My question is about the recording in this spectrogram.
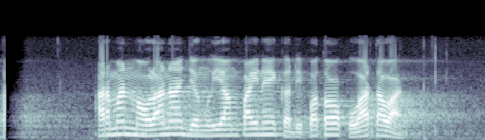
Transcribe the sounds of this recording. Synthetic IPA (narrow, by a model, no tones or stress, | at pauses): ʔarmanmawlanad͡ʒɨŋliampainekɨrdipɔt̪ɔkuwart̪awa̰n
